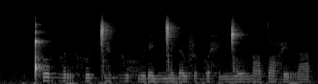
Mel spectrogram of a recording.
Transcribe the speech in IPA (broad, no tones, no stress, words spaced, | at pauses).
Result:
ǃʰobʱɤr huy̯ɡ͡ǀɛbʱɤ xʷey̯ɾejŋ͡ǀej ɾɜu̯feɡʷɛhe ŋ͡ǀou̯ŋʷɜu̯ tˤeu̯ɦera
